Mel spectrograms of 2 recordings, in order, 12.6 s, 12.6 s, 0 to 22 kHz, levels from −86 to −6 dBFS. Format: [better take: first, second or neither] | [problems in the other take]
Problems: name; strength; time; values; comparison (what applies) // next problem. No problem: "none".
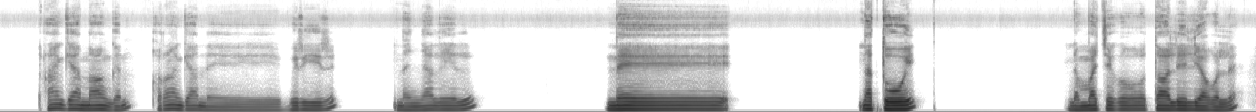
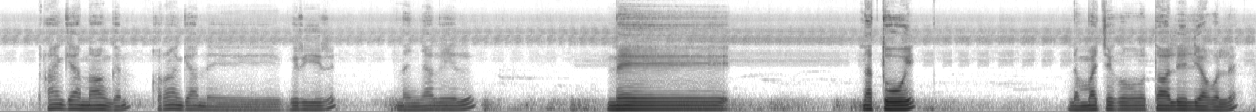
first | background sound (Thunder); 17 dB below the speech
